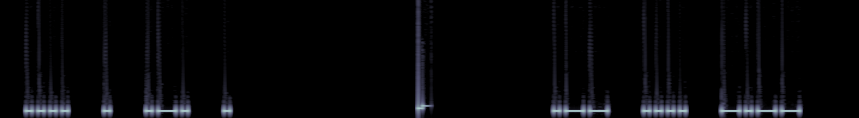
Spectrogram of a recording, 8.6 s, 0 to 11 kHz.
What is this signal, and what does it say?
Morse code, heard as a keyed tone, about 20 wpm, spaced as for 14 wpm, 690 Hz. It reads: HERE WHY
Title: 2x Character Spacing - Top 300 Words - 20wpm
